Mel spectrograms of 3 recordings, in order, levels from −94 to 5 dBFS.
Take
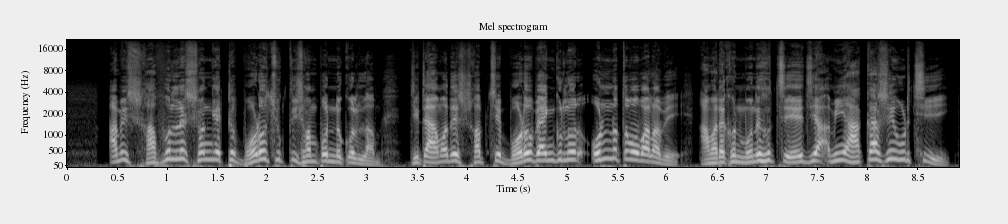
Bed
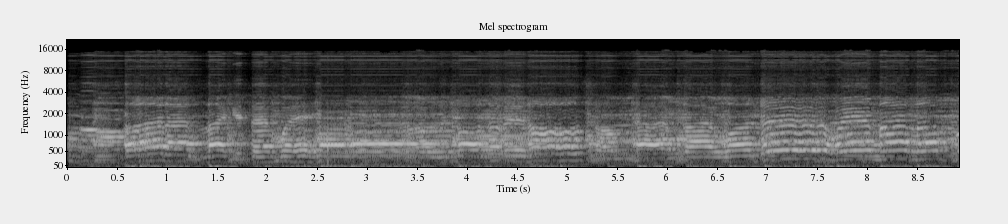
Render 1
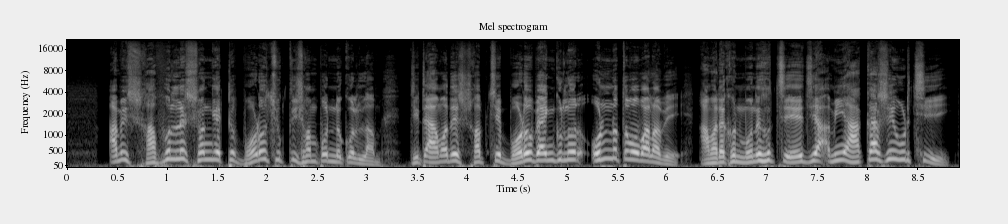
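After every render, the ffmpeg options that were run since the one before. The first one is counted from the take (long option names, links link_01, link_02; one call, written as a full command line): ffmpeg -i in.wav -filter_complex "[0:a]asettb=1/sr,asplit=3[link_01][link_02][link_03];[link_01]atrim=end=1.574[link_04];[link_02]atrim=start=1.57:end=3.62,asetpts=PTS-STARTPTS,afade=type=in:duration=0.004:curve=qsin,afade=type=out:start_time=2.046:duration=0.004:curve=qsin,acompressor=threshold=-28dB:ratio=1.5:attack=3.2:release=140:knee=1:detection=peak[link_05];[link_03]atrim=start=3.616[link_06];[link_04][link_05]acrossfade=duration=0.004:curve1=hsin:curve2=qsin[link_07];[link_07][link_06]acrossfade=duration=0.004:curve1=qsin:curve2=hsin" out.wav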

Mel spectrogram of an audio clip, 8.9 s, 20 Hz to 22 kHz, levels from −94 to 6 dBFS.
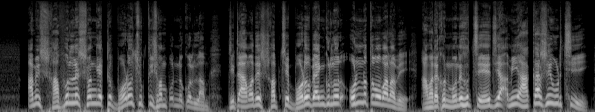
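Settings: ffmpeg -i in.wav -filter_complex "[0:a]asplit=2[link_01][link_02];[link_01]atrim=end=2.51,asetpts=PTS-STARTPTS,afade=type=out:start_time=2.506:duration=0.004:curve=hsin:silence=0.141254[link_03];[link_02]atrim=start=2.51,asetpts=PTS-STARTPTS,afade=type=in:duration=0.55:silence=0.141254[link_04];[link_03][link_04]concat=n=2:v=0:a=1" out.wav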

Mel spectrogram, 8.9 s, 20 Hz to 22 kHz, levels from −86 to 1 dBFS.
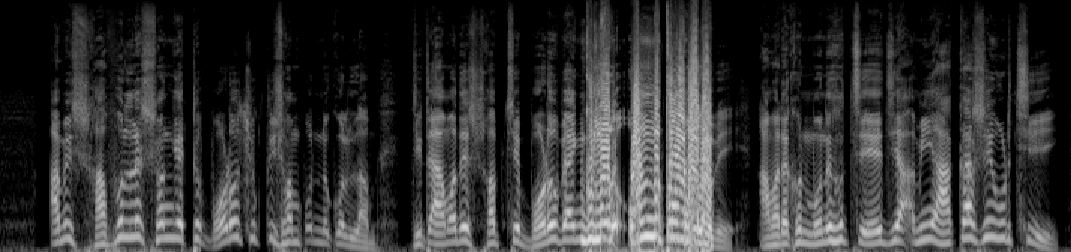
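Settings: ffmpeg -i in.wav -filter_complex "[0:a]asettb=1/sr,asplit=3[link_01][link_02][link_03];[link_01]atrim=end=1.674[link_04];[link_02]atrim=start=1.67:end=2.28,asetpts=PTS-STARTPTS,afade=type=in:duration=0.004:curve=qsin,afade=type=out:start_time=0.606:duration=0.004:curve=qsin,highpass=230,lowpass=4200[link_05];[link_03]atrim=start=2.276[link_06];[link_04][link_05]acrossfade=duration=0.004:curve1=hsin:curve2=qsin[link_07];[link_07][link_06]acrossfade=duration=0.004:curve1=qsin:curve2=hsin,asplit=3[link_08][link_09][link_10];[link_08]afade=type=out:start_time=4.84:duration=0.02[link_11];[link_09]aeval=exprs='0.316*sin(PI/2*7.08*val(0)/0.316)':channel_layout=same,afade=type=in:start_time=4.84:duration=0.02,afade=type=out:start_time=5.93:duration=0.02[link_12];[link_10]afade=type=in:start_time=5.93:duration=0.02[link_13];[link_11][link_12][link_13]amix=inputs=3:normalize=0" out.wav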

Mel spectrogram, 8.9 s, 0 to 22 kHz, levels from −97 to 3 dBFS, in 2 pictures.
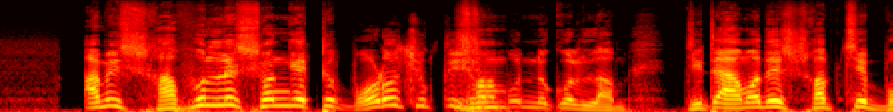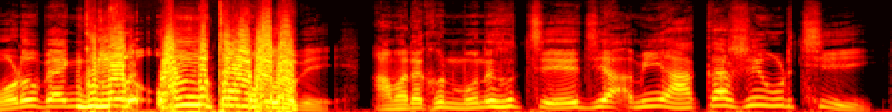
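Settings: ffmpeg -i in.wav -filter_complex "[0:a]asettb=1/sr,asplit=3[link_01][link_02][link_03];[link_01]atrim=end=2.184[link_04];[link_02]atrim=start=2.18:end=2.61,asetpts=PTS-STARTPTS,afade=type=in:duration=0.004:curve=qsin,afade=type=out:start_time=0.426:duration=0.004:curve=qsin,asplit=2[link_05][link_06];[link_06]adelay=42,volume=-5dB[link_07];[link_05][link_07]amix=inputs=2:normalize=0,atrim=end_sample=18963[link_08];[link_03]atrim=start=2.606[link_09];[link_04][link_08]acrossfade=duration=0.004:curve1=hsin:curve2=qsin[link_10];[link_10][link_09]acrossfade=duration=0.004:curve1=qsin:curve2=hsin" out.wav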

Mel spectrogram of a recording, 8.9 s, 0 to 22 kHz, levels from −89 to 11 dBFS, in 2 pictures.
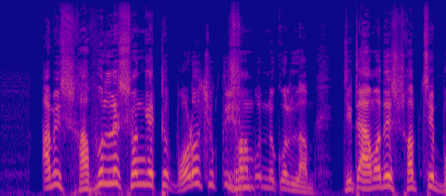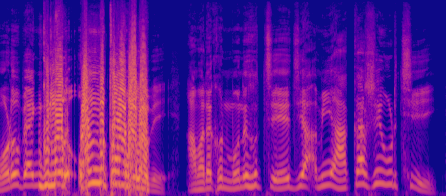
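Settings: ffmpeg -i in.wav -af "highpass=47,lowshelf=frequency=430:gain=-6" out.wav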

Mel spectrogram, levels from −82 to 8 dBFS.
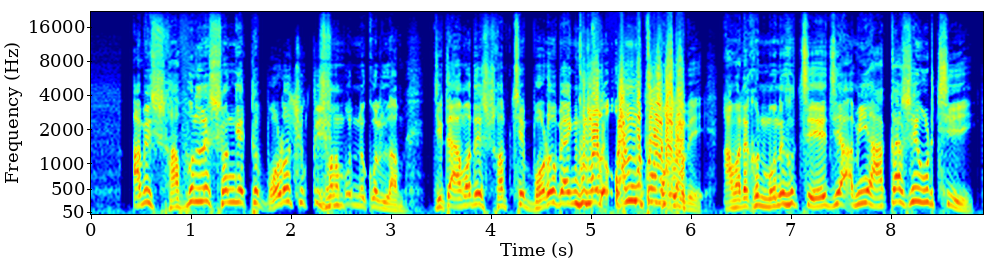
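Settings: ffmpeg -i in.wav -filter_complex "[0:a]asplit=2[link_01][link_02];[link_02]acompressor=threshold=-25dB:ratio=6,volume=0dB[link_03];[link_01][link_03]amix=inputs=2:normalize=0,alimiter=level_in=15dB:limit=-1dB:release=50:level=0:latency=1" out.wav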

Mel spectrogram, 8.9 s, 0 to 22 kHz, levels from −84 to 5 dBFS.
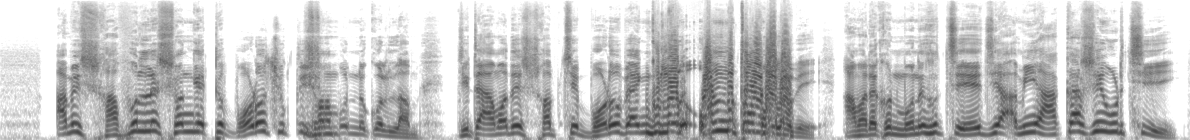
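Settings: ffmpeg -i in.wav -af "volume=-9.5dB" out.wav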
